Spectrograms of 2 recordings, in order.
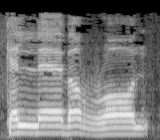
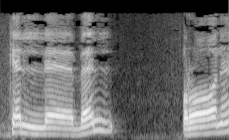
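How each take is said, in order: First: Slow chant, l of بل merged into a doubled r, "barraan"; merged without sakt. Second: Slow chant, clear l in بل, silent pause, then ران; sakt before ران. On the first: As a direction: run بل ران together with no pause. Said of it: "وعدم السكت". (تلاوة بإدغام لام بل في راء ران دون سكت) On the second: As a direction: stop briefly after بل, then stretch ران. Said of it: "أنا كده عملت إيه؟ سكت". (تلاوة بالسكت بين بل و ران) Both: Shown as a demonstration.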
